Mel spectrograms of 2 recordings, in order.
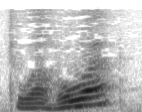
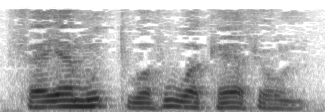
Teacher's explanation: قرأ قالون كلمة وهو بإسكان الهاء، وهو جار على لسان العرب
